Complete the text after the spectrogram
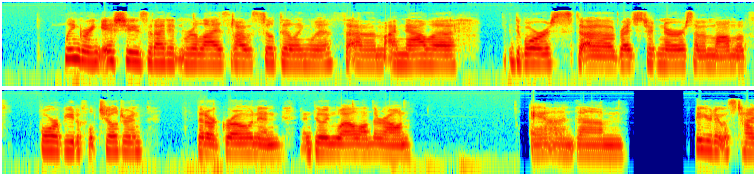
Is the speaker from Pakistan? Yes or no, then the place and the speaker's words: no; Oregon, United States; born there; also born or lived in Rapid City, South Dakota; One of my first memories of being in the message was before we actually moved to Rapid City, I was born in Oregon.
